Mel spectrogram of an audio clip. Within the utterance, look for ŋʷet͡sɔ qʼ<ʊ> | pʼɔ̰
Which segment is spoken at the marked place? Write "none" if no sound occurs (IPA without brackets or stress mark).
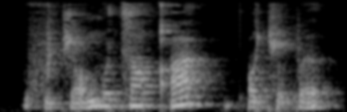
ɵ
